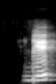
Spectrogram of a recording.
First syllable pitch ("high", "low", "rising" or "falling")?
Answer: rising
